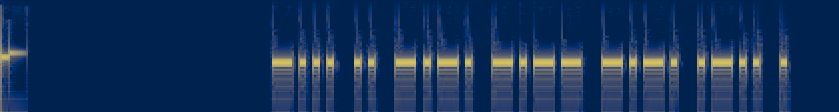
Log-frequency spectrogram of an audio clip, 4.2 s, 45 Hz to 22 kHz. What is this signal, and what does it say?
Morse code, heard as a keyed tone, about 36 wpm, 700 Hz. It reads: BICYCLE
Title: Seven Letter Words - 35wpm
